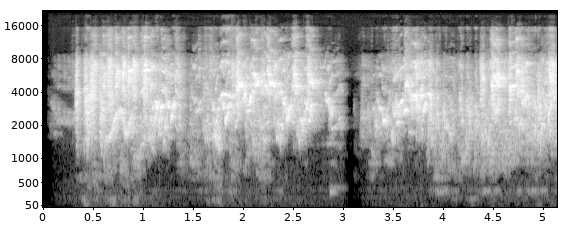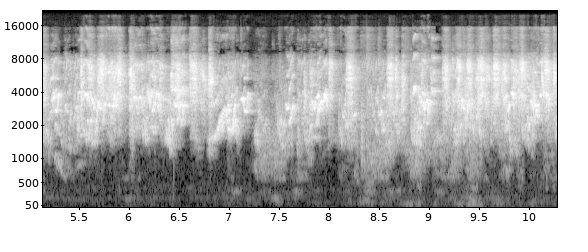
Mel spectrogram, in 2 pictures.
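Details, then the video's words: Budgerigars chirping and chattering in a dense, continuous stream of scratchy, buzzy warbles and squawks, with one brief pause near three seconds. "Budgiea chirping"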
